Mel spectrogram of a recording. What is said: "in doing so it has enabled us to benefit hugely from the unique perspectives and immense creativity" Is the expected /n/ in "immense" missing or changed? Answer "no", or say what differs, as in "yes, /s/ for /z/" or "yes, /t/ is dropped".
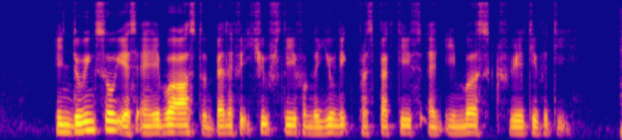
yes, /n/ is dropped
